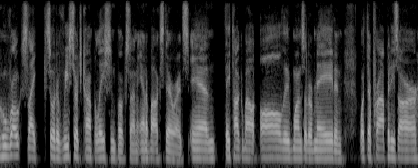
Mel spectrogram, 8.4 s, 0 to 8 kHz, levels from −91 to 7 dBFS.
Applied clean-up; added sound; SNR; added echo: none; none; none; none.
